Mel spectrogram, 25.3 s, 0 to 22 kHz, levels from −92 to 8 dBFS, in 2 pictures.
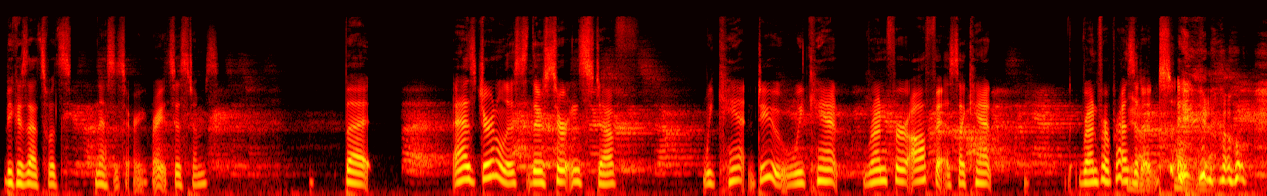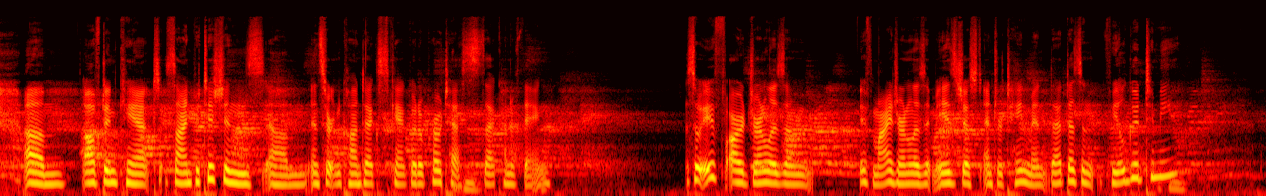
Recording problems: echo of what is said; noticeable; throughout; 550 ms later, 15 dB below the speech

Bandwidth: 16 kHz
